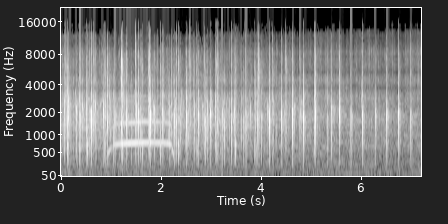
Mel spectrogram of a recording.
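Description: Crowd applauding, dense at first and thinning out until only a few single claps remain near the end, about two a second. About a second in, someone in the crowd holds one high note for just over a second.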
